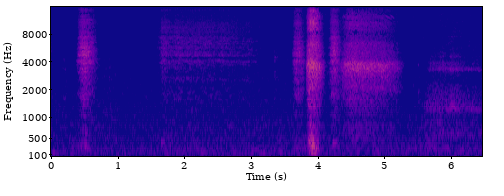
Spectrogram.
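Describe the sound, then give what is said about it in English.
Taoist double breath in Qigong, with two inhalations and one exhalation through the nose. Quick, sharp nasal sniffs alternate with longer, airy, hissing exhales, repeated a few times, fairly soft and with no talking. “so I take the two breaths in through my nose and exhale through the nose.”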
